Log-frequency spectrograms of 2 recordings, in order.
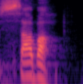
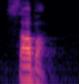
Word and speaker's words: tsaba: The word hosts in the Hebrew is Sabah. T, T is silent. Uh, T S A B A, Sabah.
